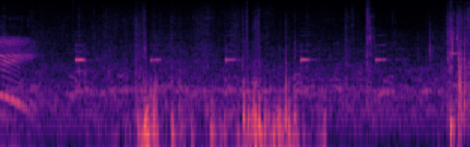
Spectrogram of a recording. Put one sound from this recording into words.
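Short electronic start beeps sound at an even pace.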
